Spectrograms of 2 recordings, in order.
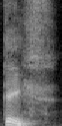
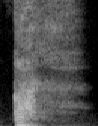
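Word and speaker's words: cache: Buff nih Nah ini nanti ada juga yang menyebutnya kas Oh kas i ini orang banyak Eh membacanya case itu salah oh salah ya ya kalau case itu casing Oh cas itu cas betul juga nah kalau ini bacanya case kalau ini bacanya kas kas ya ini banyak orang yang salah itu loh kan ada yang L1 kas L2 kas orang bilang L1 cas L2 cas itu salah itu ya nanti diketawain itu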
